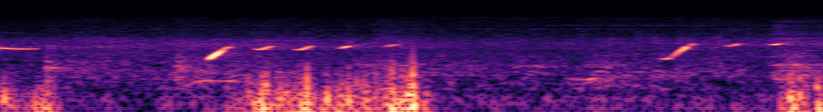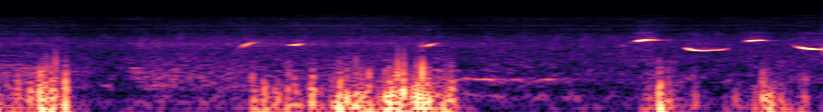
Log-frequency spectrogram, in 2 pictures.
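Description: A young bulbul gives thin, high whistled notes and quick rising slurs in short bursts every second or two, over low muffled thumps and rustling close by.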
